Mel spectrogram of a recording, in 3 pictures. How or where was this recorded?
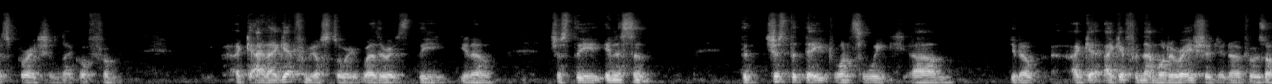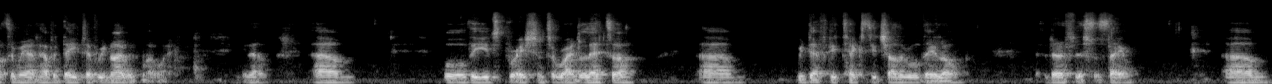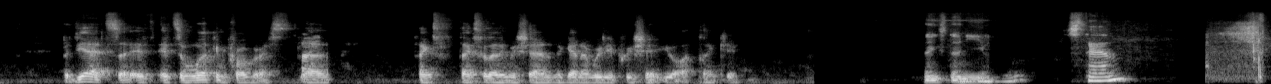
video call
